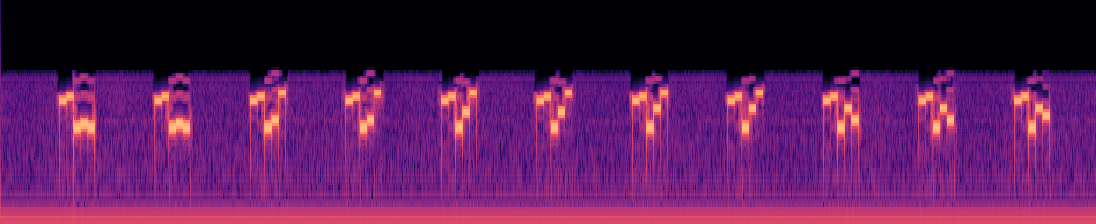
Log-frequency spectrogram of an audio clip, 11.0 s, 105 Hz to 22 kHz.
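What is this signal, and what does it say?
Five-tone selective call (ZVEI), heard as quick runs of five tones, tones of about 70 ms. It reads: 89121 89121 89130 89130 89150 89150 89160 89160 89163 89163 89164
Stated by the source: ZVEI five-tone selective call 89140 received by SDR, from the feuerwehr-orlamuende.org fire brigade server.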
